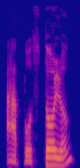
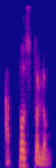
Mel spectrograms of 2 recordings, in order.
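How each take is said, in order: First: Very slow "apostolon", stress on TO; penultimate stress. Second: Low-pitched "apóstolon", stress on PÓS; antepenultimate stress. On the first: Teacher showing plural genitive, slow stress on TO in "apostolon". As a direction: spell out "apostolon" by syllable, punching TO. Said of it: "se va a cambiar a la penúltima sílaba". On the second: Teacher moving the accusative accent back, stress on PÓS in "apóstolon". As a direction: stress the second syllable of "apóstolon". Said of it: "lo volvemos a poner en la antepenúltima". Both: Shown as a demonstration.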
